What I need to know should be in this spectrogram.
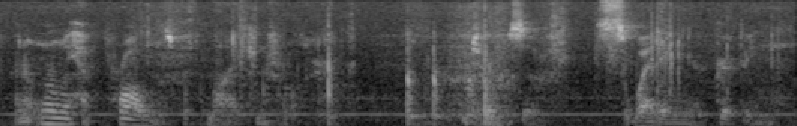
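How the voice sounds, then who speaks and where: A soft-spoken voice moves at a moderate pace with long, frequent pauses. Noticeable background noise sits behind it. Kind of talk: ASMR soft-spoken product review.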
